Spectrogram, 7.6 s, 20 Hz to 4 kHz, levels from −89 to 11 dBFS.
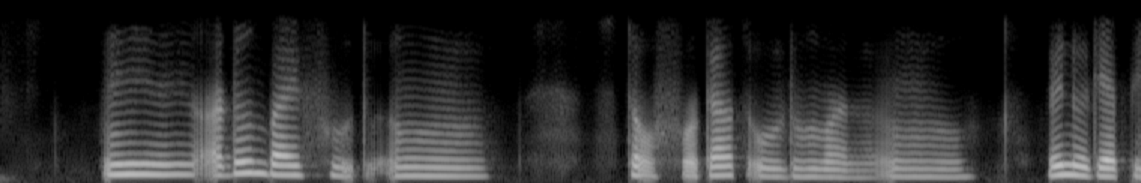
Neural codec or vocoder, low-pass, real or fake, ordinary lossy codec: codec, 24 kHz, 0.9 kbps, WavTokenizer, large speech release; 3.6 kHz; fake; none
